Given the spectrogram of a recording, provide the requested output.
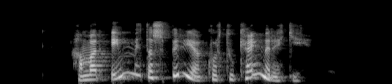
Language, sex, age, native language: Icelandic, female, 30-39, Icelandic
